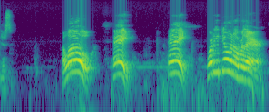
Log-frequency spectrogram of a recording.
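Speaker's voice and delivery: very loud, very high shout, muffled as through metal. Narrator voices a pro hero calling out from across the park: muffled voice inside metal helmet. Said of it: "this kind of muffled voice within uh, what sounds like a metallic helmet".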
